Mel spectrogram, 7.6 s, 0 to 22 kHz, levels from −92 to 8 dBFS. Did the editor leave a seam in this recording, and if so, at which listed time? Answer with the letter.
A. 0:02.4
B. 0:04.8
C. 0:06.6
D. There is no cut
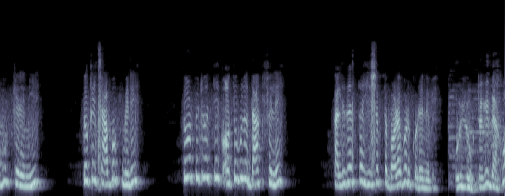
C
